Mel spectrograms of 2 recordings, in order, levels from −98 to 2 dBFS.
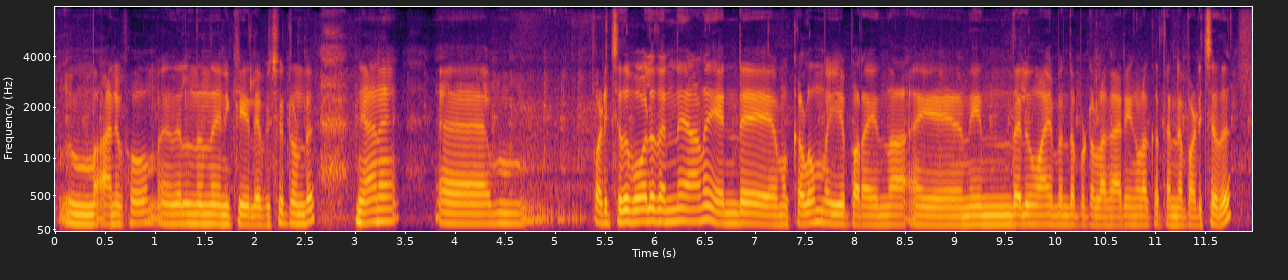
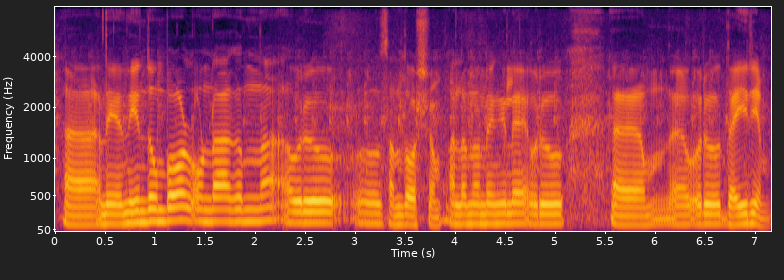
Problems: constant background noise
